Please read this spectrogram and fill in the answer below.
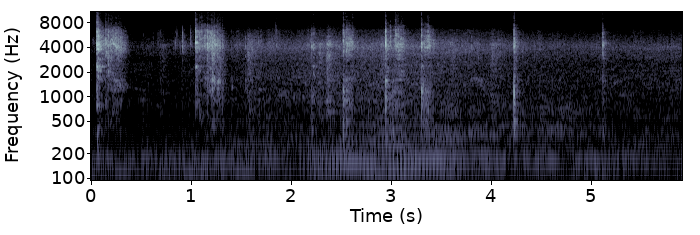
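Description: Spatula clattering and scraping against a metal wok as chicken pieces are stirred and tossed: a string of irregular knocks and scrapes, heaviest in the first half, the last one near the end.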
